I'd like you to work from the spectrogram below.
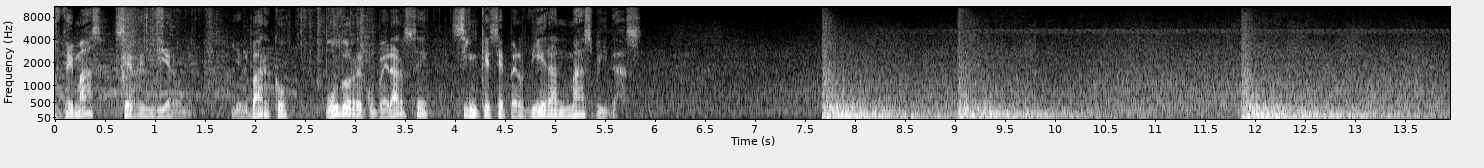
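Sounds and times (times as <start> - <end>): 
speech: 0.0 - 6.0
steady wash of wind or surf: 0.0 - 13.9
booming cannon shots: 7.7 - 9.9, 11.8 - 12.6.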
